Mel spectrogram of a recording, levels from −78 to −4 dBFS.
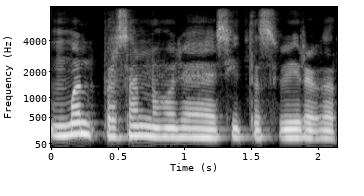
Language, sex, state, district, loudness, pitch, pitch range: Hindi, male, Uttar Pradesh, Deoria, -17 LUFS, 145 Hz, 135-165 Hz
